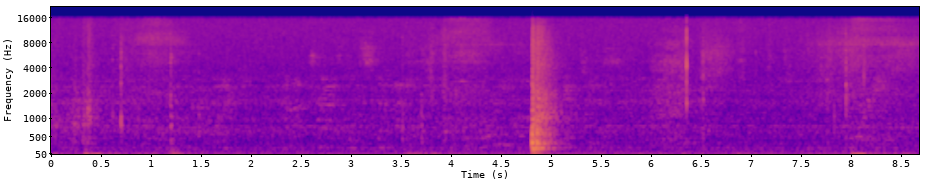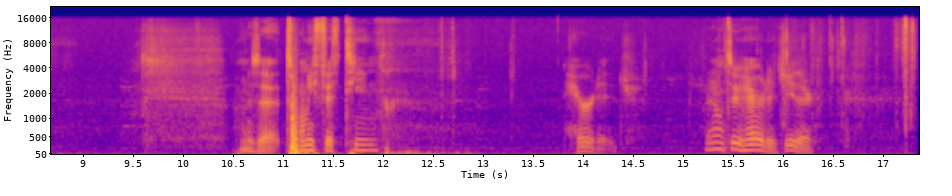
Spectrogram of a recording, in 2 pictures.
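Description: A hard plastic case taps and clicks as hands turn it over.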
